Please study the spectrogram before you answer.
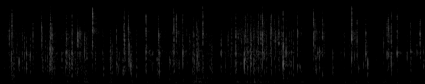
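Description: Long nails tap and scratch across the thin newsprint of an open newspaper, and then a page is turned. The sound is a quiet, steady stream of dry, crinkly ticks and scrapes. Each one is bright, short and crisp, with almost no low end.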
